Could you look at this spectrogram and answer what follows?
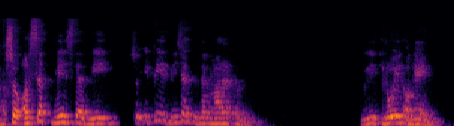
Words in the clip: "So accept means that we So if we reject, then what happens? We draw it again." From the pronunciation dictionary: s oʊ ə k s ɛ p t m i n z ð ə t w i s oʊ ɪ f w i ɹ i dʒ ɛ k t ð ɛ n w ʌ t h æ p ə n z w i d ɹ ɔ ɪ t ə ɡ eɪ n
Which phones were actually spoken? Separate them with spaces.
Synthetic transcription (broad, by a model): s oʊ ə s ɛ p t m i n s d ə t w i s oʊ ɪ f w i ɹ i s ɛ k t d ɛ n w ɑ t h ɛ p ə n w i d ɹ ɔ ɪ t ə ɡ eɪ n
